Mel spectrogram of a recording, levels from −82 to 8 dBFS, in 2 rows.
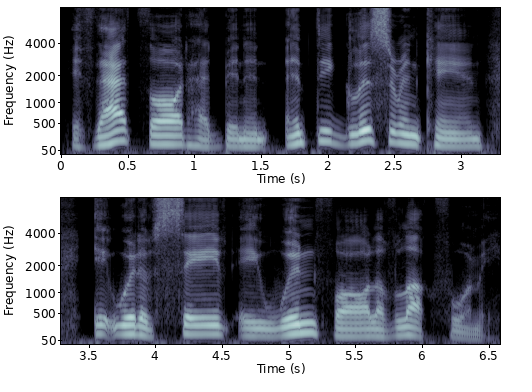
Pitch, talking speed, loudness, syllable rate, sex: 120 Hz, 175 wpm, -20 LUFS, 4.1 syllables/s, male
